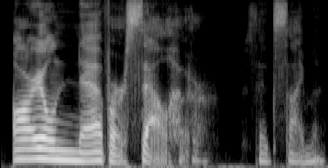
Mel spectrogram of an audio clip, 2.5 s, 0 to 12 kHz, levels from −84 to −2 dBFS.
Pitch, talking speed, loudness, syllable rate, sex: 170 Hz, 145 wpm, -18 LUFS, 3.8 syllables/s, female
